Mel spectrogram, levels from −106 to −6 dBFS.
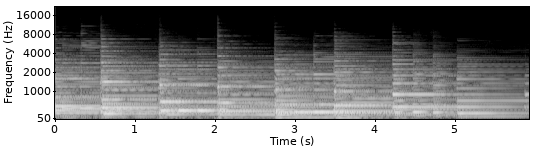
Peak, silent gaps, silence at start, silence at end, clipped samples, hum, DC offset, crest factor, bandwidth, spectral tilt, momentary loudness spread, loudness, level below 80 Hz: -8 dBFS; none; 0 s; 0 s; under 0.1%; none; under 0.1%; 14 dB; 7.2 kHz; -8.5 dB/octave; 7 LU; -24 LUFS; -48 dBFS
